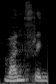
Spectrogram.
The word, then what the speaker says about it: Wanfried: Vanfried yung pangalan. So W is V kasi ang pronunciation nila dito guys.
